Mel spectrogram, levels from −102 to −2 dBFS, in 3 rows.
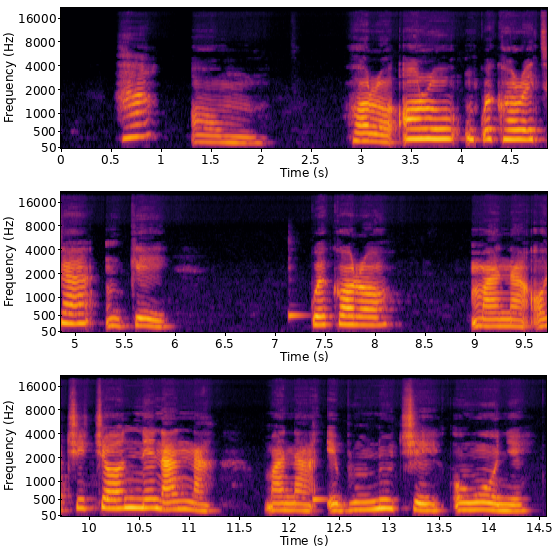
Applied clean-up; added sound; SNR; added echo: none; Cowbell; 18 dB; none.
